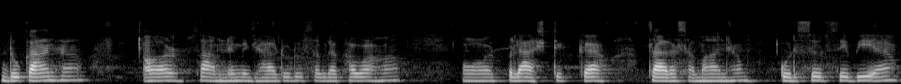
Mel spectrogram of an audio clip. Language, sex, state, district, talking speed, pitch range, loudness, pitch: Hindi, female, Chhattisgarh, Sukma, 140 wpm, 165-180 Hz, -22 LUFS, 175 Hz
